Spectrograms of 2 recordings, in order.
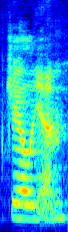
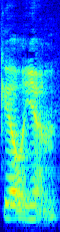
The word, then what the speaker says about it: Gillian: gond Girl by I I think I pronounced her name Jillian but apparently it's Gillian but I finished listening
